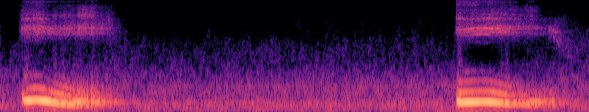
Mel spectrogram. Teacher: For sound E, the tongue is most forward of all three sounds, and the tip of the tongue touches lower teeth. Also, the lips are spread as if you were smiling.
